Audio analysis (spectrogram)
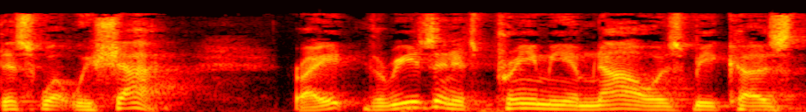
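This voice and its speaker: In a quiet background, a man speaks at a fairly slow pace with ordinary pitch variation. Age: 60s. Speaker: duck hunter and wildlife photographer. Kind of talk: interview.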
